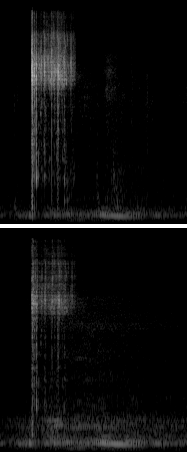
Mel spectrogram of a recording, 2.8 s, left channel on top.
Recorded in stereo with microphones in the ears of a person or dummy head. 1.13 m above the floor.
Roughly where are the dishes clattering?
I don't hear dishes clattering.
